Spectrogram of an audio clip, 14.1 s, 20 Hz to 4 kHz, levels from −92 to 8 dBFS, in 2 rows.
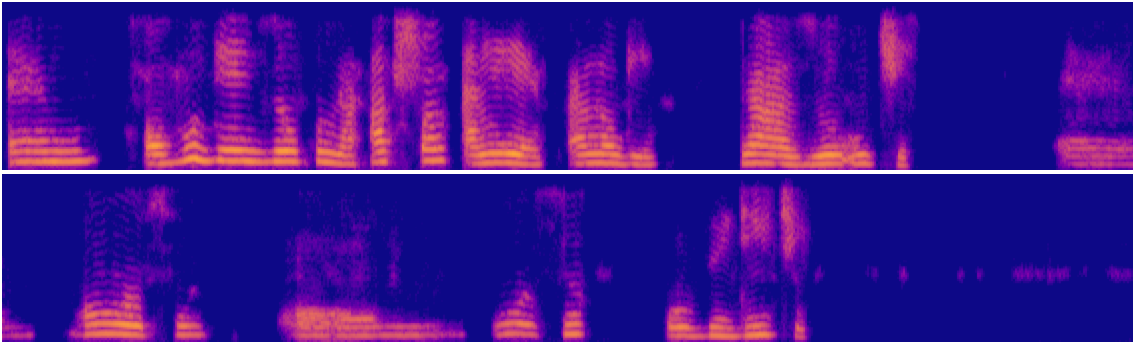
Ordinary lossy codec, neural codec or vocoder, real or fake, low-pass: Opus, 64 kbps; codec, 16 kHz, 2 kbps, FreqCodec, smaller model; fake; 3.6 kHz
